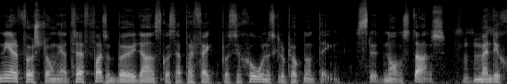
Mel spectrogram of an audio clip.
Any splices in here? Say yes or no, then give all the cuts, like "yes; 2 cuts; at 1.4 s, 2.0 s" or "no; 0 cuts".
yes; 4 cuts; at 1.0 s, 1.6 s, 3.0 s, 3.7 s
